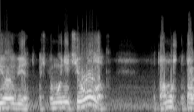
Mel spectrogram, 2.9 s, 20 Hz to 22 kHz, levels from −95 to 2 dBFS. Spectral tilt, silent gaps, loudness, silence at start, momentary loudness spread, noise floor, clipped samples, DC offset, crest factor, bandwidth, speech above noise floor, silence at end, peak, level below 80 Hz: -6 dB/octave; none; -18 LUFS; 0 s; 12 LU; -43 dBFS; under 0.1%; under 0.1%; 10 dB; 7.8 kHz; 26 dB; 0 s; -8 dBFS; -54 dBFS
